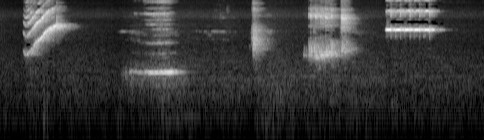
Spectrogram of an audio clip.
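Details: Talking pet parrot on a screened back porch, watching squirrels and birds; a rising whistle, then a lower mumbled word, a sharp click, a harsh voiced sound and a level whistled note.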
